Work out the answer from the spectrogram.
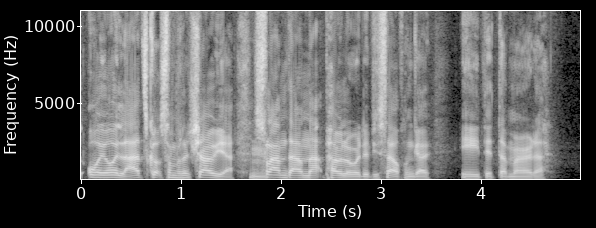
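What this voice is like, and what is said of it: Put-on Irish accent. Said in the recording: “Was that an Irish accent? ... Yeah”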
